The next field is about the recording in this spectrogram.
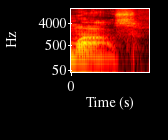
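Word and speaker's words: Magrs: uh so I'm going to recommend uh Paul Mars he's a book tuber I discovered recently he's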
